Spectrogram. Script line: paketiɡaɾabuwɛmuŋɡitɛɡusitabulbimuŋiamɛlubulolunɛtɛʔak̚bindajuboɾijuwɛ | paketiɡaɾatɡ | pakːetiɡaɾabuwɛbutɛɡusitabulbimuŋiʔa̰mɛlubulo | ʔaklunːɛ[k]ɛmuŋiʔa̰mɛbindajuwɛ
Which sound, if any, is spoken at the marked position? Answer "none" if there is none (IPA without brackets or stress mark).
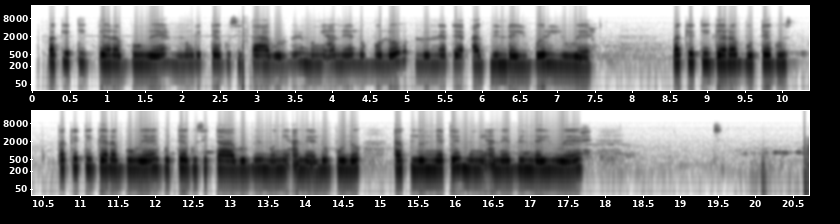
t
